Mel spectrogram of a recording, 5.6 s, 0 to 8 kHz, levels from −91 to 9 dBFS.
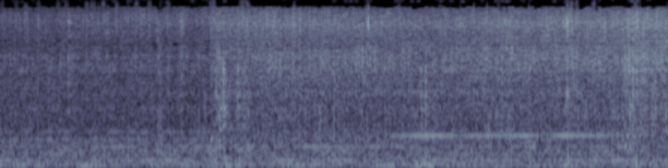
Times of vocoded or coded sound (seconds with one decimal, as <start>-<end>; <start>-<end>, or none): none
